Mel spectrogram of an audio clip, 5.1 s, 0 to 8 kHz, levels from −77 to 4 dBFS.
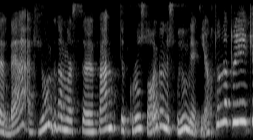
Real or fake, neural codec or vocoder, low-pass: fake; codec, 24 kHz, 0.9 kbps, WavTokenizer, medium music audio release; 7.2 kHz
